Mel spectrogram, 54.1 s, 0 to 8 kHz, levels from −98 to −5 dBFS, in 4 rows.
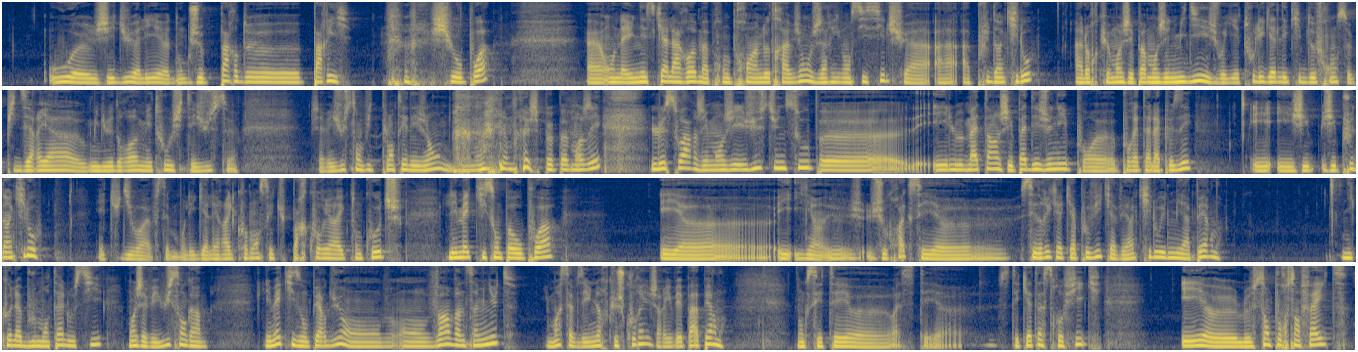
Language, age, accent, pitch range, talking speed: French, 20-39, French, 145-180 Hz, 215 wpm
